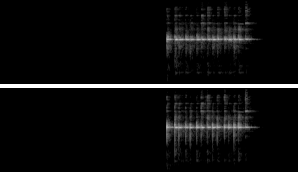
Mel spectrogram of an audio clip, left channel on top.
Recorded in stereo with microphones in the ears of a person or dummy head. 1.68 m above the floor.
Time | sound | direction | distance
1.7 | a clink | 30° right (ahead or behind) | 0.6 m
